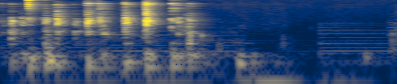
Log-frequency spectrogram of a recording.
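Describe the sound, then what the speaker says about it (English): Quick, soft keystrokes tap out a search on a computer keyboard in an irregular rhythm, close and quiet, with no voices. "Let's go to Google and type in personal loans."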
